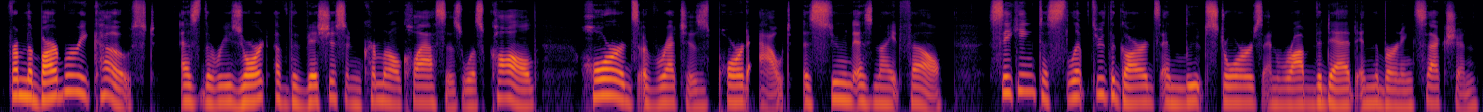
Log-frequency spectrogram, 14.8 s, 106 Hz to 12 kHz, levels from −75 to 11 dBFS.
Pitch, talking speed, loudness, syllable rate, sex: 165 Hz, 170 wpm, -21 LUFS, 4.3 syllables/s, female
